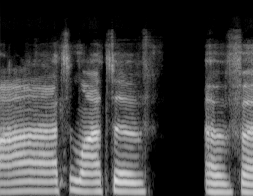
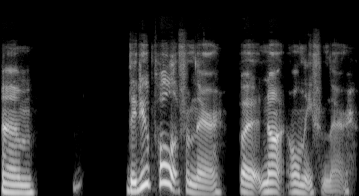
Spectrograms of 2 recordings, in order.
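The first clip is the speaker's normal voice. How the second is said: ordinary delivery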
